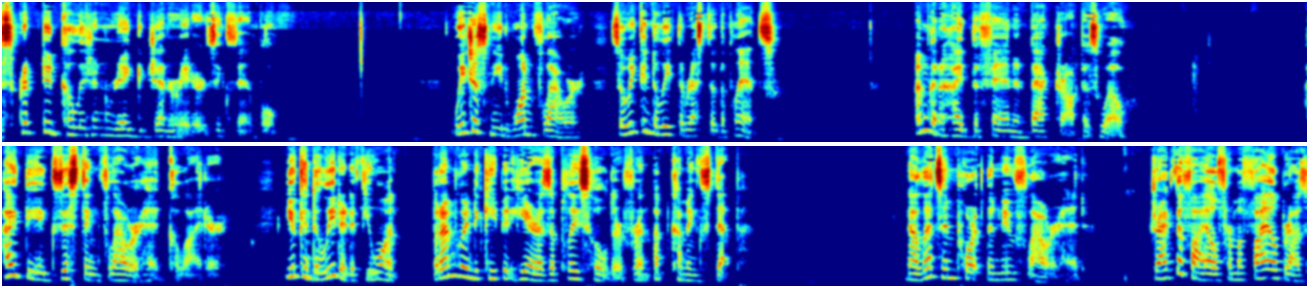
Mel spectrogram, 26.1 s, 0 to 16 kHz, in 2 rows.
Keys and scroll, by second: 7.3 Delete, 23.2 alt+Tab.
